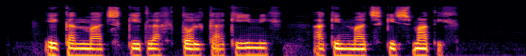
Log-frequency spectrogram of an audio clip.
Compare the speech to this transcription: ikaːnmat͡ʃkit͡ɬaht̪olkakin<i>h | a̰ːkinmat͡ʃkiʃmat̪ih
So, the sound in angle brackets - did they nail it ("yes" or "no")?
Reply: yes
